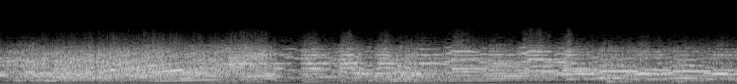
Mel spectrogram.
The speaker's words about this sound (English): There's a car.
